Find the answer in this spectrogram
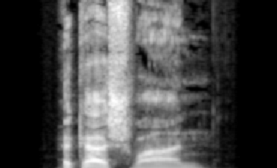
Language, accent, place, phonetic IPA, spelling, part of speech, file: German, Germany, Berlin, [ˈhœkɐˌʃvaːn], Höckerschwan, noun, De-Höckerschwan.ogg
- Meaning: mute swan (Cygnus olor)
